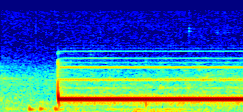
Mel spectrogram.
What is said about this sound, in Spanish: Le estoy marcando.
